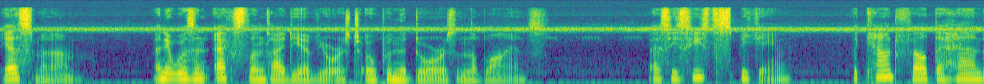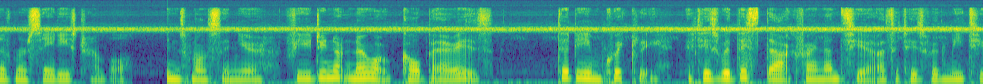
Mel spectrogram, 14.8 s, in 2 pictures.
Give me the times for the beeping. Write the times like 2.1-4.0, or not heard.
not heard.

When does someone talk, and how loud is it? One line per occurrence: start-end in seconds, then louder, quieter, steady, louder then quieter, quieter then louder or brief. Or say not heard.
0.0-4.0 louder then quieter
4.8-14.7 steady.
